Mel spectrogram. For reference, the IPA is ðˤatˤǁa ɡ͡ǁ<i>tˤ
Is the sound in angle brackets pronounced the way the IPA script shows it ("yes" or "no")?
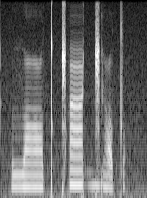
yes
